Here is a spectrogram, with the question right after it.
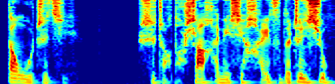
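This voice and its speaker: An actor playing a gentle young knight investigator in an animated drama, polite and considerate. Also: male voice, mid-range voice, a little fast, husky, no room sound, studio quality. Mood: serious. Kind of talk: Chinese animated drama voice acting.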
